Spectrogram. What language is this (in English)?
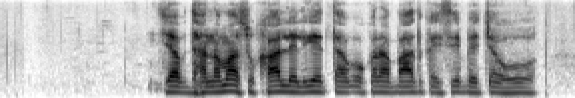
Magahi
